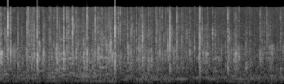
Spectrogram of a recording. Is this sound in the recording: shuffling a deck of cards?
no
